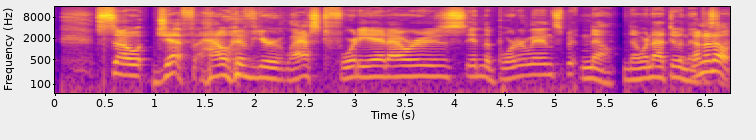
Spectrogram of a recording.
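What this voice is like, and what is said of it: Stuffy, congested voice. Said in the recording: “I'm struggling with allergies, so forgive me if I sound a little stuffy ... He's got a hay fever.”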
